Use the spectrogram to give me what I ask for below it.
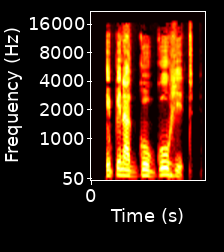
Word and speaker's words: ipinagguguhit: Word for word it's, ipinagguguhit ko Si.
